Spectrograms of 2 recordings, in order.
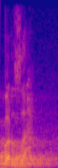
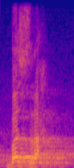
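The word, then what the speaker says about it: برزة: Sehingga mungkin saja orang bacanya bazrah. Zaid dulu baru ro. Imam Nawawi sayang dengan kita dikasih tahu huruf ro dulu pada zai. Sebab ro dengan zai itu bentuknya sama. Beda pada titik. Titik ini mungkin orang salah. Maka dibuat beliau bacaannya biraumma zai. Huruf nama sahabat ini barzakh ni bacanya ro dulu baru zai. Barzah jangan bazrah.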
